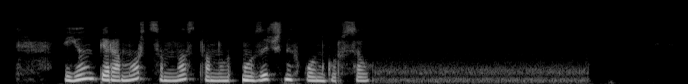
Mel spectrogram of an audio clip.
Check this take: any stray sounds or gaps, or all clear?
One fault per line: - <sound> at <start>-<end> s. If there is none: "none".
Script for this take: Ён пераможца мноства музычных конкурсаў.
none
